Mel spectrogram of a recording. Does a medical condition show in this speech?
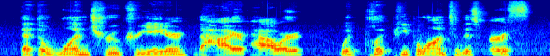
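No.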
